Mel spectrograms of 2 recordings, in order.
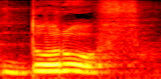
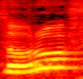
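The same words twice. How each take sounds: First: The word starts with a heavy D sound. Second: The word starts without a heavy D sound. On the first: This is the Moroccan Darija form. "en derija marocain, on le prononce dorof, dorof. Avec un D, un gros D" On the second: This is the standard Arabic form. "ça vient du terme arabe dorof"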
